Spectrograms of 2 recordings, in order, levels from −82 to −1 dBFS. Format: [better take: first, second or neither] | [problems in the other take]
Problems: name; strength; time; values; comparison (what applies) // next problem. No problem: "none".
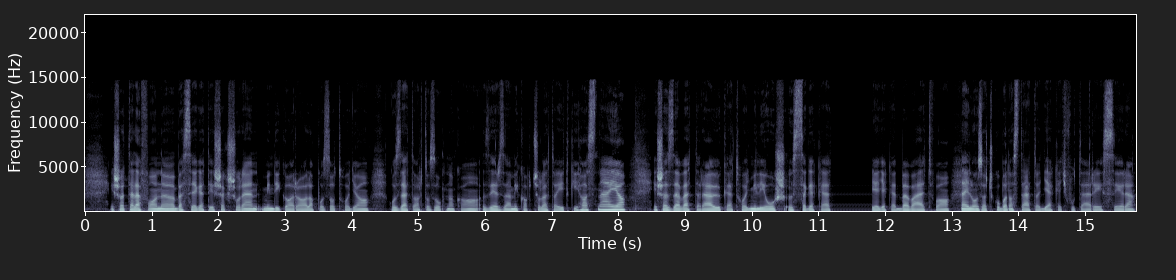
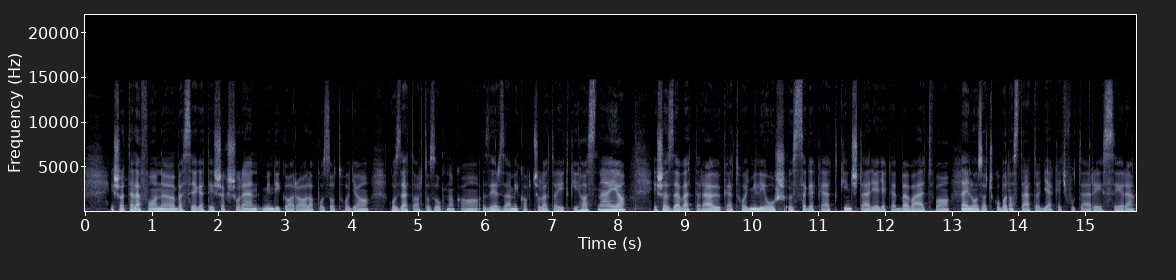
second | audio freezing; at 11 s for 0.5 s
